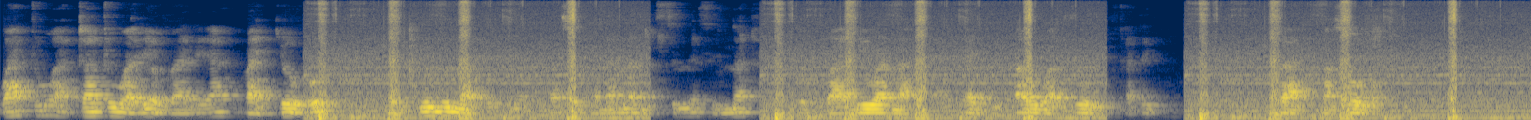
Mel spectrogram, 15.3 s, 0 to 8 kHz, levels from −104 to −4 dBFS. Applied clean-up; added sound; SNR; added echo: none; Domestic sounds, home sounds; 4 dB; reverberation time 0.6 s.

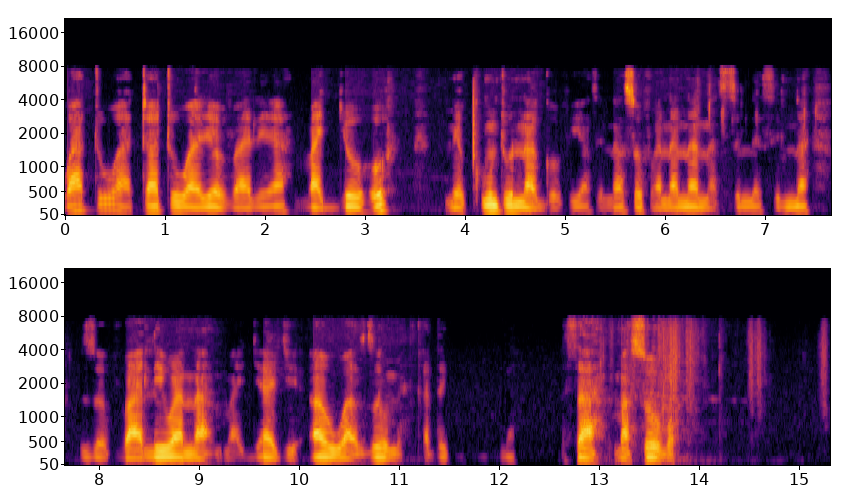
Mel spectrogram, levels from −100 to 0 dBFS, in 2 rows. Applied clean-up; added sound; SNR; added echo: none; none; none; none.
